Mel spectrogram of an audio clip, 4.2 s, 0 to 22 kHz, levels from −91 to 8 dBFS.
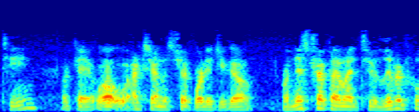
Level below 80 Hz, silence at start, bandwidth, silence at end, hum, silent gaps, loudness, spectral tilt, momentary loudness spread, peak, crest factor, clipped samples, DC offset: -74 dBFS; 0 s; 6.8 kHz; 0 s; none; none; -23 LUFS; -4.5 dB/octave; 18 LU; -4 dBFS; 20 dB; under 0.1%; under 0.1%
